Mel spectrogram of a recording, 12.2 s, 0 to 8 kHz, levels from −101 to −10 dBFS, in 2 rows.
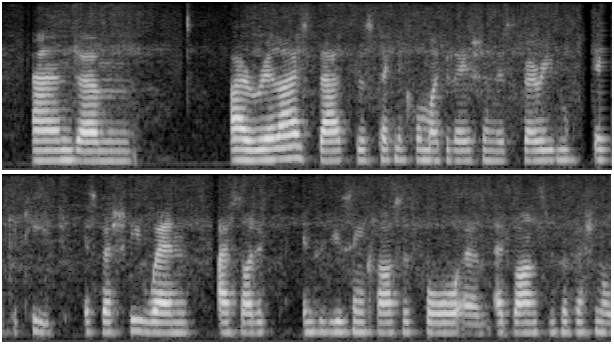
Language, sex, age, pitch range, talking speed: English, female, 30-49, 175-190 Hz, 120 wpm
